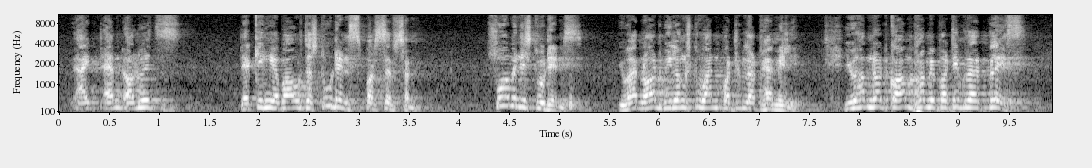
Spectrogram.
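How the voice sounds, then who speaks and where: Male voice at a fairly quick pace with very even loudness and noticeable background noise. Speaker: education lecturer. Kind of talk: seminar lecture.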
